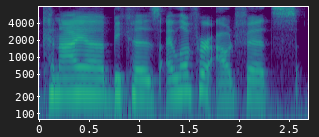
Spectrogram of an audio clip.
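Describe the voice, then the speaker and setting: A woman's voice: mid-range voice, steady tone, a little slow, sharp tone, clear, resonant tone. Casual, giggly woman in an interview. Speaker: illustrator being interviewed.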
